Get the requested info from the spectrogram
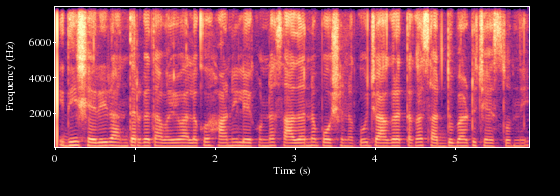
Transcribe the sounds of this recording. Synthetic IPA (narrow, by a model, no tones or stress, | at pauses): id̪iʃɐɾiːɾɐɐnt̪ɐɾɡɐt̪ɐʋɐjʋaːlɐkuɦaːniːle̞ːkuɳɖaːsaːd̪ʱaːɾɐɳɐpɔːʂɐnɐkud͡ʒaːɡɾɐt̪ːɐɡaːsɐɾd̪ubaːʈut͡ʃe̞ːst̪und̪i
